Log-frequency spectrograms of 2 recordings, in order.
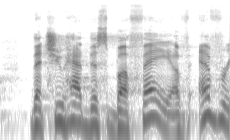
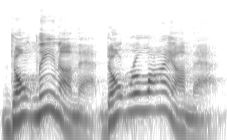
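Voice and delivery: loud, high, stretched-out preaching; full-force preaching; 6 semitones higher, 5 dB louder, slower than usual. Acted. Preacher driving the verse home to the church, loud and slow. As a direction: preach it out to the congregation, big and slow.

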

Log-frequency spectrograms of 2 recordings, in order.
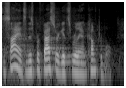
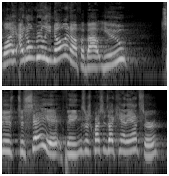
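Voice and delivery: high, halting, unsure voicing; Moses unsure; 8 semitones higher, 4 dB louder than usual. Moses pleading with God, high and hesitant. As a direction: stammer out doubt like a timid Moses. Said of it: "So Moses is like".

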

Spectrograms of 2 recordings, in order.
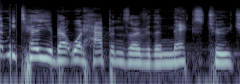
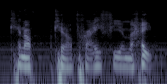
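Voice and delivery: softer, halting, repeating can I; timid quiet ask; 7 semitones lower, 11 dB quieter than usual. Retold or imitated. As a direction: tradie finally asking his workmate, shy and hushed. Nervous offer to pray, stammering.

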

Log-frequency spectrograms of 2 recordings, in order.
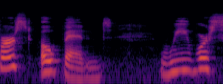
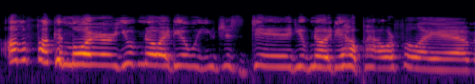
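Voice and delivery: loud, high, indignant power-trip rant; imitated screaming; 6 semitones higher, 9 dB louder than usual. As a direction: mimic an outraged customer pulling rank. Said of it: "she starts screaming at me".

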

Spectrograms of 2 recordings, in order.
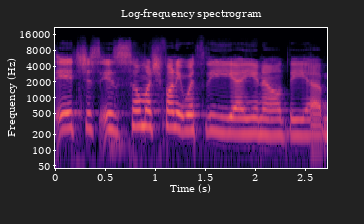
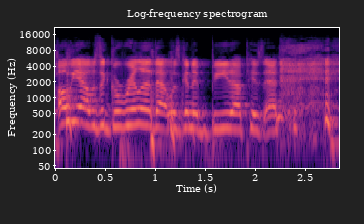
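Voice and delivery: laughing; 4 semitones higher, 8 dB louder, faster than usual. Real, not acted. Laughing while recalling scene.

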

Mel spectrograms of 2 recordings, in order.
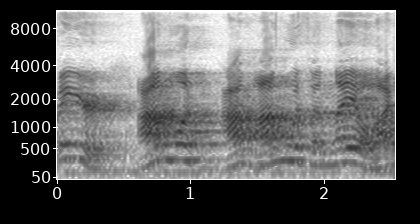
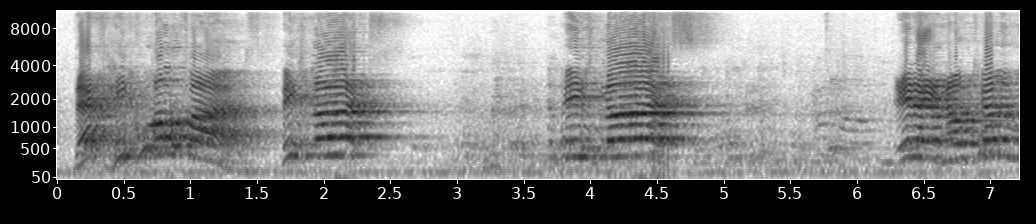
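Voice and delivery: exclaiming loudly; 7 semitones higher, 6 dB louder than usual. Acted. Preacher exclaiming about dictator.

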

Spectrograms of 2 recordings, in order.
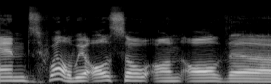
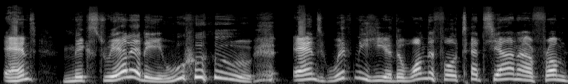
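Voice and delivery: put-on booming kids show opener; 3 semitones higher, 5 dB louder than usual. Show host opening the episode.

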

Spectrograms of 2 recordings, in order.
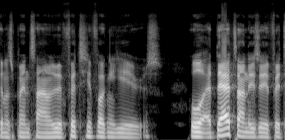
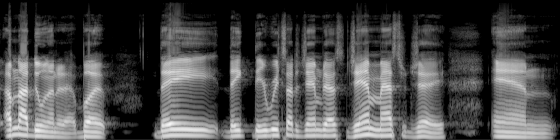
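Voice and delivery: usual speaking voice

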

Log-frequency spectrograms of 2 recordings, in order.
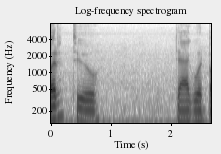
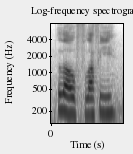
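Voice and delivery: cheery greeting voice; 9 semitones higher, 9 dB louder than usual. Acted. Man greets cat in comic.

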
